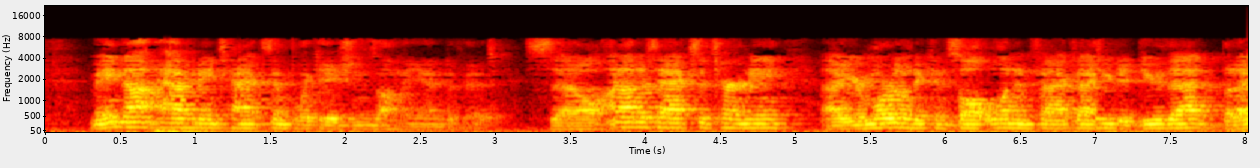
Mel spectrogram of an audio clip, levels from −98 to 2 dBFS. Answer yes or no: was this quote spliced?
yes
